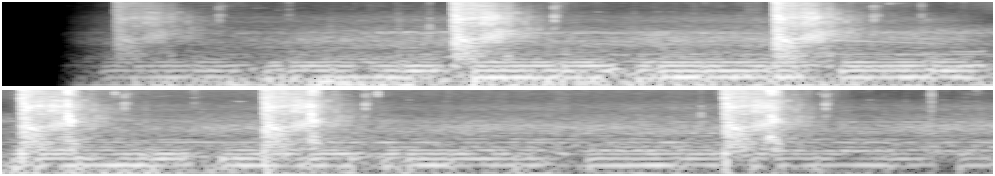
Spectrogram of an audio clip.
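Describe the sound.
Desert Eagle pistol gunshots: six loud, sharp bursts at uneven intervals over a steady, continuous low rumbling noise bed that runs throughout.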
